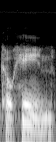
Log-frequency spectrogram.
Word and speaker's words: Keohane: The alias was Kevin Cohane, which is spelled K-E-O-H-A-N-E.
